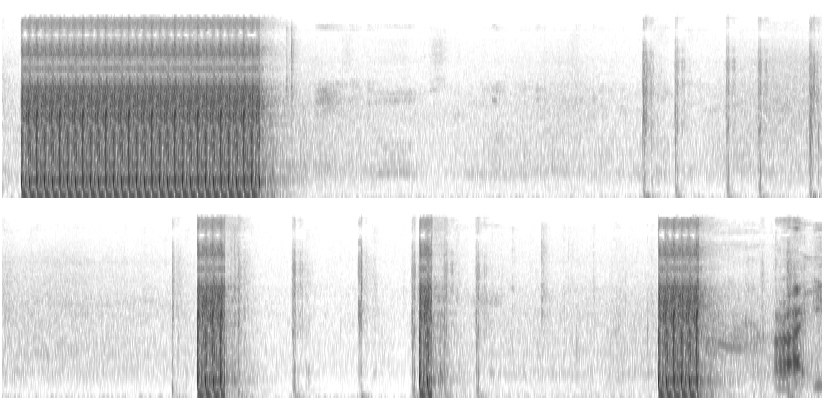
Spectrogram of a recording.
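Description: Uzi gunfire from Tomb Raider II Remastered in the Tibetan Foothills level: a loud sustained burst of automatic fire opens the clip, followed by scattered sharp single shots and several short, loud bursts spread across the rest.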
